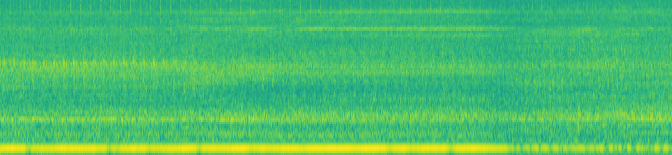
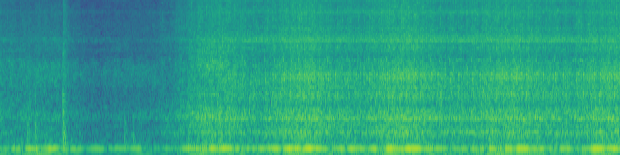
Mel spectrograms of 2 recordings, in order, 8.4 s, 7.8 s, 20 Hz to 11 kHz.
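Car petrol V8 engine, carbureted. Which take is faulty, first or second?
second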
